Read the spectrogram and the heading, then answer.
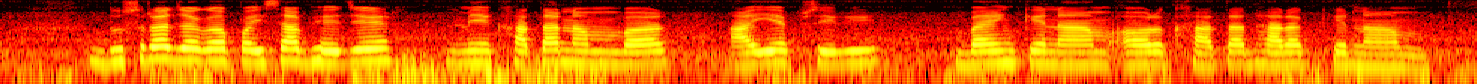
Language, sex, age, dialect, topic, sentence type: Magahi, female, 25-30, Western, banking, question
